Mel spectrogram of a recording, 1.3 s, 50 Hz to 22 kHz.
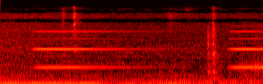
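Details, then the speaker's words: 2017 Honda HR-V after replacing the serpentine belt and the belt tensioner/idler pulley: a short, steady low idle with no squeal or chirp from the accessory drive. The earlier engine-compartment noise is gone, giving a normal idle. "it sounds good sounds real good okay no more sound"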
